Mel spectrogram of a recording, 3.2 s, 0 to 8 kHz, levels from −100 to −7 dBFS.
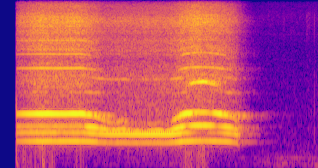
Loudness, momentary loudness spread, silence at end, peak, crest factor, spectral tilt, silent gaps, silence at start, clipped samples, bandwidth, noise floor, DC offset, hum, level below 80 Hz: -12 LUFS; 9 LU; 0.7 s; 0 dBFS; 12 dB; 2.5 dB/octave; none; 0.15 s; under 0.1%; 8 kHz; -58 dBFS; under 0.1%; none; -62 dBFS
